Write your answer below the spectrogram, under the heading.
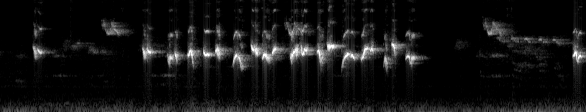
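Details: Red-billed leiothrix singing vigorously: a lively run of rapid warbled, slurred whistled notes lasting about four seconds, preceded and followed by single short notes, over a faint low hum.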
